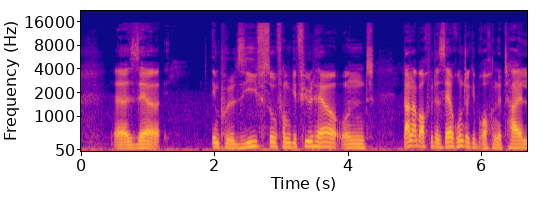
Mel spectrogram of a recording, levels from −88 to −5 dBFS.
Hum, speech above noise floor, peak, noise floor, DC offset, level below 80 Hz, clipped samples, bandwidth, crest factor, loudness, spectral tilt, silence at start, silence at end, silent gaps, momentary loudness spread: none; 26 dB; -2 dBFS; -46 dBFS; under 0.1%; -42 dBFS; under 0.1%; 16 kHz; 18 dB; -20 LUFS; -6 dB/octave; 0 s; 0 s; none; 7 LU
